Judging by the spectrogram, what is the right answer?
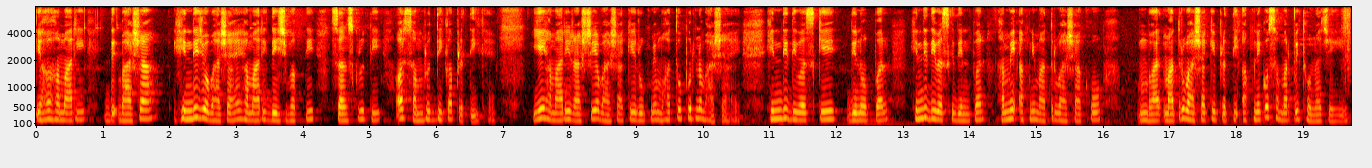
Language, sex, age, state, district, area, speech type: Hindi, female, 30-45, Madhya Pradesh, Betul, urban, spontaneous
